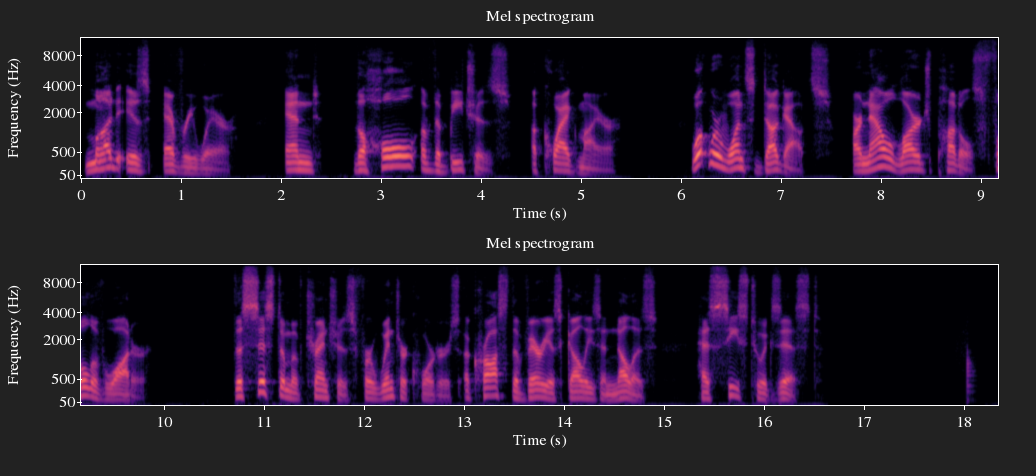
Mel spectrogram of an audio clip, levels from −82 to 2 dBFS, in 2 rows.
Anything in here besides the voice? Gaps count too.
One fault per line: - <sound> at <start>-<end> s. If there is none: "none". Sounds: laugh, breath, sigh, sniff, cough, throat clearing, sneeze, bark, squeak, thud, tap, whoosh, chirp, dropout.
- thud at 17.9-18.2 s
